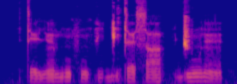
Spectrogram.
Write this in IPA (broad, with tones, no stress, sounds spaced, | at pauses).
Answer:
t e˨ j ɛ̃˧ b ũ˧ f ũ˨ k i˨˦ ɡ i˦ t ɛ˧ s a˦ | d͡ʒ ũ˦ ɾ ɛ̃˧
